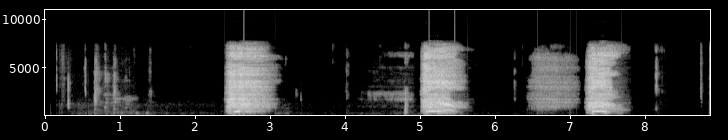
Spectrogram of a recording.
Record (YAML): exhalation_length: 8.9 s
exhalation_amplitude: 32767
exhalation_signal_mean_std_ratio: 0.34
survey_phase: beta (2021-08-13 to 2022-03-07)
age: 18-44
gender: Male
wearing_mask: 'No'
symptom_cough_any: true
symptom_shortness_of_breath: true
symptom_fever_high_temperature: true
symptom_change_to_sense_of_smell_or_taste: true
smoker_status: Ex-smoker
respiratory_condition_asthma: true
respiratory_condition_other: false
recruitment_source: Test and Trace
submission_delay: 2 days
covid_test_result: Positive
covid_test_method: LFT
